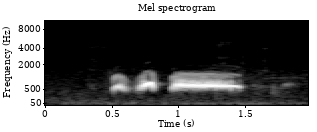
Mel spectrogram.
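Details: Spotted dove calling to lure wild doves, using the sa thúc, gù and gáy calls: two short soft low hoots followed by one longer, steady, slightly wavering coo.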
